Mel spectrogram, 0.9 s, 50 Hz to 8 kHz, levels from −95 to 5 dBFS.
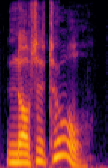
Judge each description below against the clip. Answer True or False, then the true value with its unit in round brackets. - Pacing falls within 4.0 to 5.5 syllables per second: True (4.3 syllables/s)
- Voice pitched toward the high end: False (175 Hz)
